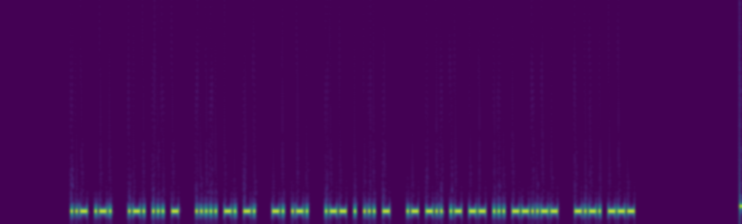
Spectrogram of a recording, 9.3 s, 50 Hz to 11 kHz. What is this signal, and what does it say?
Morse code, heard as a keyed tone, about 40 wpm, 700 Hz. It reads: UR RST 5NN NR WEST ADAMS, CO
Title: Practice QSO - Exchange 1 - Beginning - 40wpm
